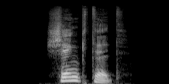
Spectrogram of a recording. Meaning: inflection of schenken: 1. second-person plural preterite 2. second-person plural subjunctive II
- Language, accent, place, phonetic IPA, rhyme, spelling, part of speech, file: German, Germany, Berlin, [ˈʃɛŋktət], -ɛŋktət, schenktet, verb, De-schenktet.ogg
